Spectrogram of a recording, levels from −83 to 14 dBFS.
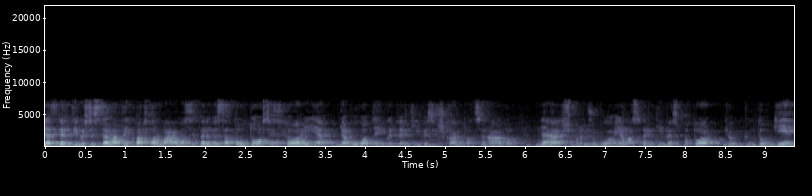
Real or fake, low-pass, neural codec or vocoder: fake; 7.2 kHz; codec, 16 kHz, 4 kbps, FunCodec, trained on LibriTTS, 50 frames a second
